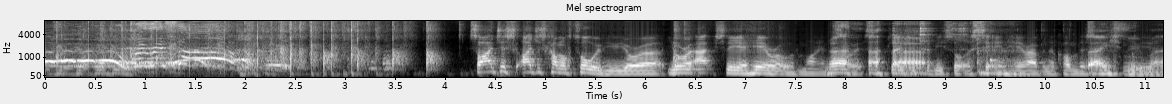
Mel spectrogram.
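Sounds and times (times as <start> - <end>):
audience clapping and cheering: 0.0 - 4.1
speech: 4.3 - 11.1.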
